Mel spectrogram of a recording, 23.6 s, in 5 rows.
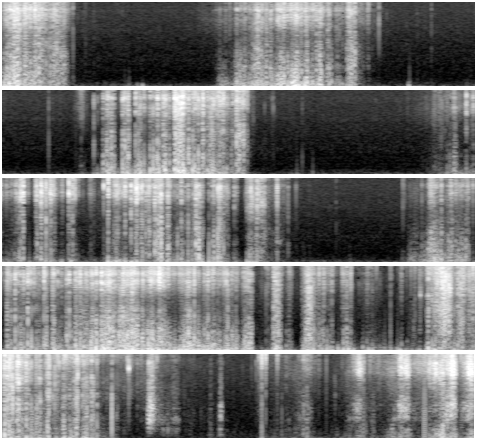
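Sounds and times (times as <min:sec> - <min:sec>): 
ear canal cleaning rubbing and scraping: 0:02.1 - 0:03.8, 0:05.5 - 0:07.4, 0:09.0 - 0:12.4, 0:13.5 - 0:23.6.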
